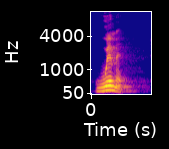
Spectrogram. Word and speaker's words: women: In the word women, there are two syllables because there are two groups of sounds, wim and im. If a word has two or more syllables, one syllable will always be stressed. That is, it will be given more importance than the others. In this word, notice that we stress the first syllable, women.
